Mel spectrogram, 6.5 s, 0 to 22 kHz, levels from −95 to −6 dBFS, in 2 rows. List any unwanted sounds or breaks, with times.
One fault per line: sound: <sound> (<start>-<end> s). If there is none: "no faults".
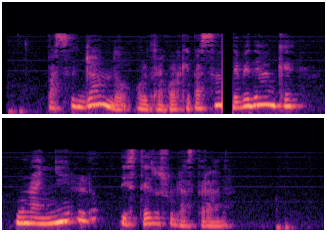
sound: dropout (2.2-2.3 s)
